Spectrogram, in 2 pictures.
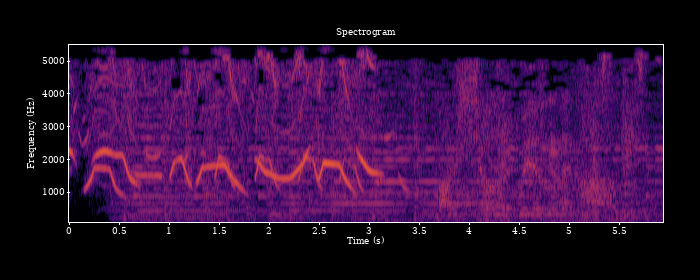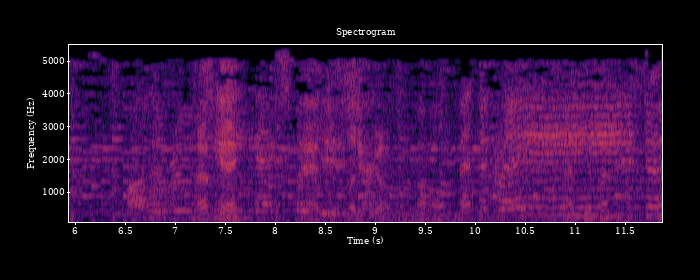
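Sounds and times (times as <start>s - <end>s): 
slide whistle swooping up and down: 0.0s - 3.6s
speech: 3.8s - 11.8s.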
